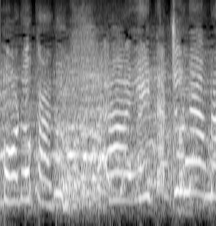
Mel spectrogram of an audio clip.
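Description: Speech only: a young woman talking close to the microphone, with a crowd's chatter behind her.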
